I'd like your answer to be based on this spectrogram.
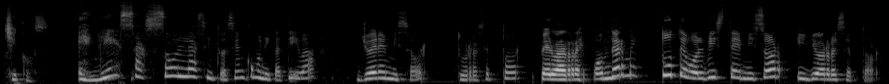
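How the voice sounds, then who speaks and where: A woman's voice: high voice, moderate pace. A woman teacher from Peru, giving a recorded class lesson and firing questions at her students. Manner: animated, asks students questions and acts out their replies.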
